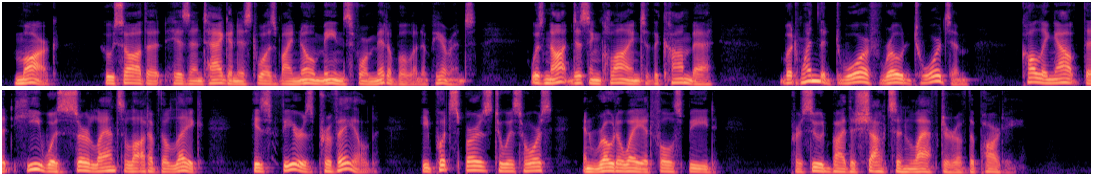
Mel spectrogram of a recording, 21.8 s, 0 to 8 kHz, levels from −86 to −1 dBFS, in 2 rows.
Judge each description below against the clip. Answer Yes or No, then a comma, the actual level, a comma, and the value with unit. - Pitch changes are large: No, average, 4.1 semitones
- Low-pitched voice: Yes, low, 115 Hz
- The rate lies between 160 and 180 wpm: Yes, average, 165 wpm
